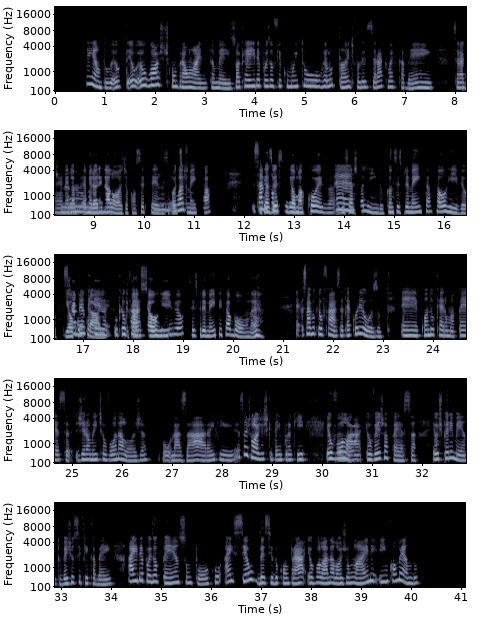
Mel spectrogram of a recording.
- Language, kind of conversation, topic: Portuguese, podcast, Que peça de roupa mudou seu jeito de se vestir e por quê?
- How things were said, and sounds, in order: other background noise; tapping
